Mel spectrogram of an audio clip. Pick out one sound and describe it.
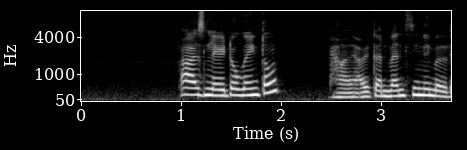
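A second young woman answers calmly nearby.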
